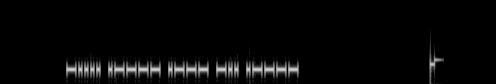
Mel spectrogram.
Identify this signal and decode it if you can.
Morse code, heard as a keyed tone, about 40 wpm, 700 Hz. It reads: 61JD1
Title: Five Challenging Letter-Number Combinations 40wpm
